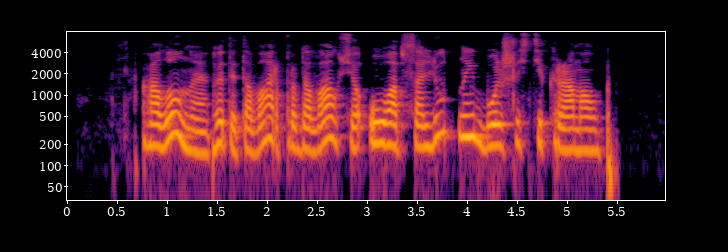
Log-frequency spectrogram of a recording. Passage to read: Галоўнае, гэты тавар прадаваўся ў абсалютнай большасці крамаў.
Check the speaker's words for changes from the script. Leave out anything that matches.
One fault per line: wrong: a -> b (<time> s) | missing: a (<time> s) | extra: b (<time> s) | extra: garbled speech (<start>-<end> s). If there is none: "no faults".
no faults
